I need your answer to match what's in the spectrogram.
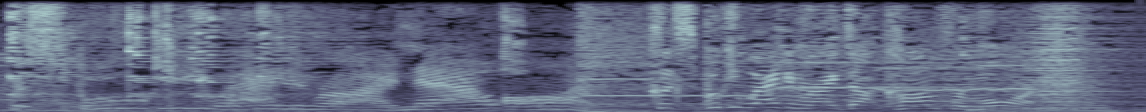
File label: spooky wagon ride commercial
